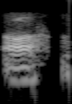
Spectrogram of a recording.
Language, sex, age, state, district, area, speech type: Goan Konkani, male, 18-30, Goa, Quepem, urban, conversation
